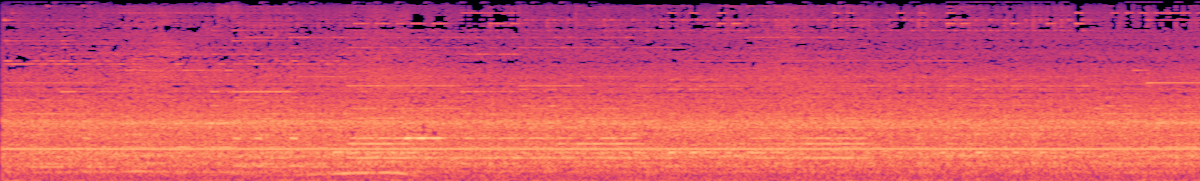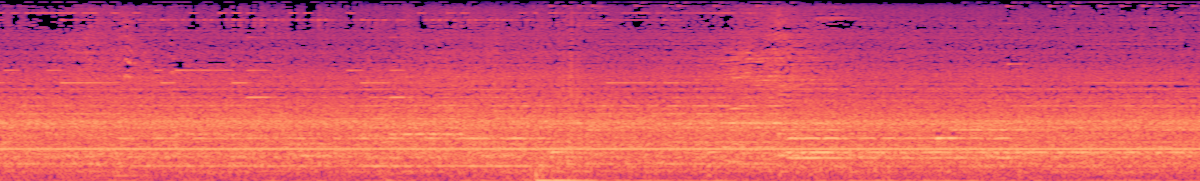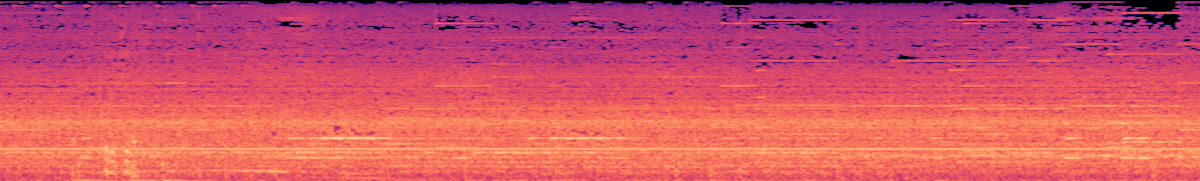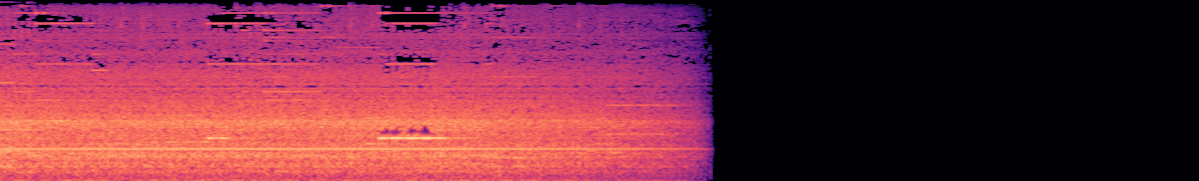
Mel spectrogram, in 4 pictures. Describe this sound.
cobalt-eel
The sound of a European city like Amsterdam. But it's not a field recording! Made with the strange Critters program. Phasing effect added with Audacity
amsterdam, bells, city, europe, fx, music, street-organ, urban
